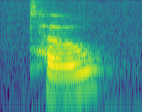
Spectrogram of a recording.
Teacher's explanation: your tongue is behind your teeth and your vocal cords don't vibrate at all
